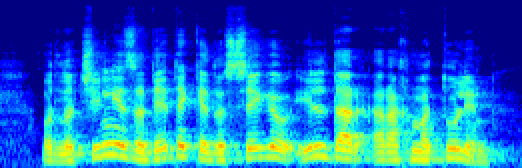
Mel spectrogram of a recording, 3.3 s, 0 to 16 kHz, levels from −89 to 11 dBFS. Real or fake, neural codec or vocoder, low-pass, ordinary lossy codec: real; none; 14.4 kHz; none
